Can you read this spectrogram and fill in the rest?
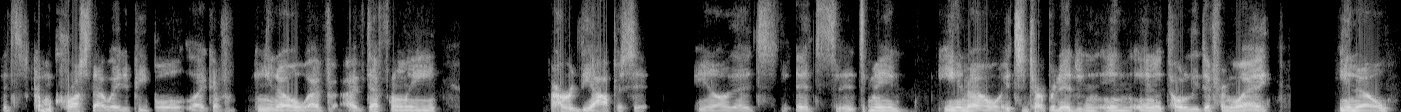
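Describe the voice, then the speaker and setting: Male musician, reflective chat. Fairly deep, close dry recording, wandering hesitant delivery. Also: steady tone, moderate pace, no room sound, low-quality recording. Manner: hesitant, rambling, repeats words. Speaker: songwriter and musician. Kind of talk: casual reflective discussion.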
